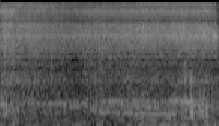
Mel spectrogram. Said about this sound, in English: I'm going to let it sizzle.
